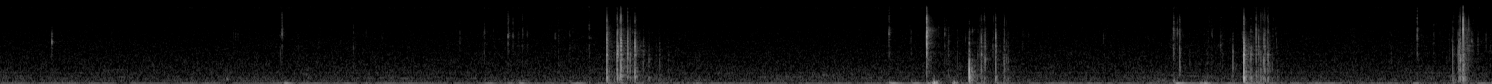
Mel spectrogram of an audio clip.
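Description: A steel utility knife blade shaves thin curls of red waxy coating off a solid, hand-sized rectangular soap bar held in the hand, exposing its black-and-white striped core. Against near-silence, short, crisp, bright scraping clicks come in scattered bursts, with the sharpest cuts around the middle and end of the clip.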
